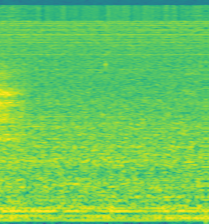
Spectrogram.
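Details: Endoscopic microsuction of a soft ear wax plug and keratin skin ribbon from the ear canal, with heavy oil use by the patient: steady low rushing suction noise without breaks.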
